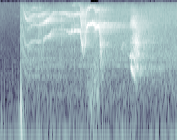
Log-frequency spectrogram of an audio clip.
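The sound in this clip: An adult male animal squeals in high, wavering tonal cries after a sharp onset. During the squeal, another male gives a single short bark. Both sounds are fairly faint.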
